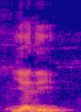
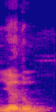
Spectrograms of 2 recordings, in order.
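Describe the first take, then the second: First: The bounce after d sounds like i. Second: The bounce after d sounds like u. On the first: "condong kepada kasroh yadi" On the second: "condong kepada dhammah yadu"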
